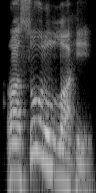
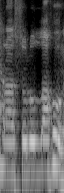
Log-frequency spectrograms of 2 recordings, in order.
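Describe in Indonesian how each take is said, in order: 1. Kata ini berakhir dengan vokal 'i'. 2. Kata ini berakhir dengan vokal 'u'. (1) "Harus Rasulullahi" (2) "nggak boleh Rasulullahu"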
